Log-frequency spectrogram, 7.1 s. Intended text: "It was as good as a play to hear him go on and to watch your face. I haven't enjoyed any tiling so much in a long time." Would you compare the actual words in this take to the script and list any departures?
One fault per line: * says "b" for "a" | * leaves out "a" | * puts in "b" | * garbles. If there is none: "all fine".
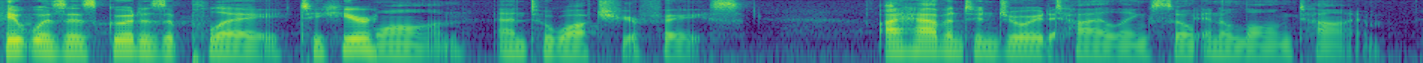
* leaves out "him go"
* leaves out "any"
* leaves out "much"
